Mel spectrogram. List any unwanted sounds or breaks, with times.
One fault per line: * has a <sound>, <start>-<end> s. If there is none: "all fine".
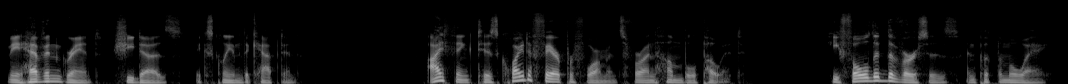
all fine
